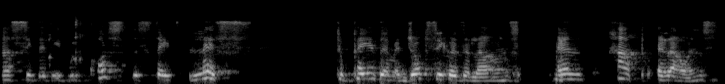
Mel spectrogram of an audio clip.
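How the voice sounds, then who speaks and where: A woman's voice: a little high, wildly swooping pitch, unhurried, creaky, mellow. An older woman, a Hebrew speaker and sociologist, answering questions earnestly in an online masterclass, stressing points with lists and frequent restarts. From Israel. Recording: distant, dull lo-fi video call audio.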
